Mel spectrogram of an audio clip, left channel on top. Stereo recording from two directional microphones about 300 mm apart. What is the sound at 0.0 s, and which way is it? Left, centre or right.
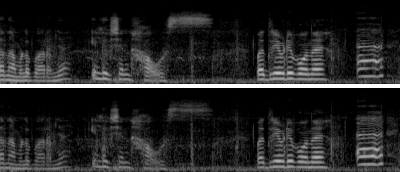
A woman's voice, centre.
